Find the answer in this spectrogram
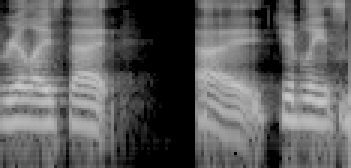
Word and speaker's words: Ghibli: His studio Ghibli, it's spelled Ghibli, is the probably most well-known producer of like Japanese anime films out there.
